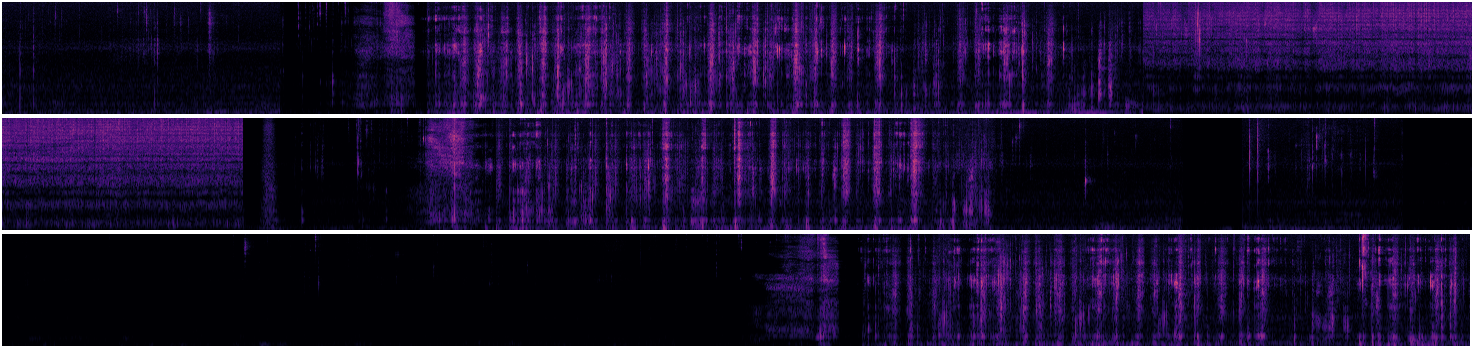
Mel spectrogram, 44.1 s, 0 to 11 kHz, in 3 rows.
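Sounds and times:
wet chewing: 1.0s - 2.2s, 2.8s - 11.4s, 17.6s - 25.0s, 36.4s - 44.0s
food crunches: 4.2s - 11.4s, 17.7s - 24.7s, 38.0s - 44.0s.

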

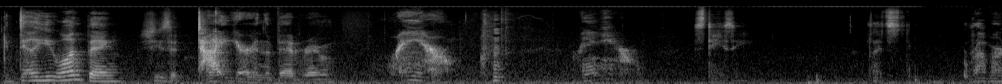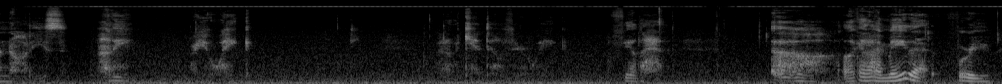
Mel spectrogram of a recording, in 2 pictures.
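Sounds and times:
man whispering: 1.5s - 4.6s, 5.8s - 6.4s, 7.0s - 7.5s, 9.7s - 12.6s, 14.3s - 16.7s.

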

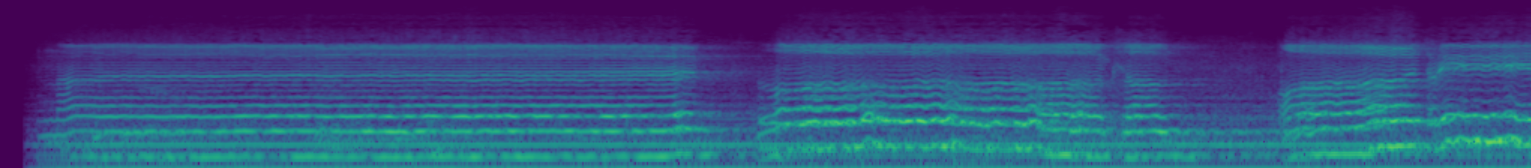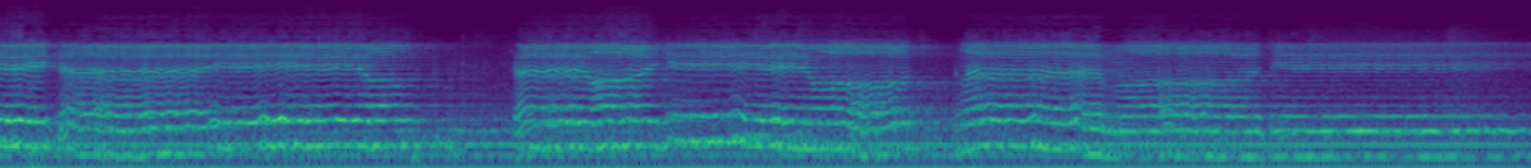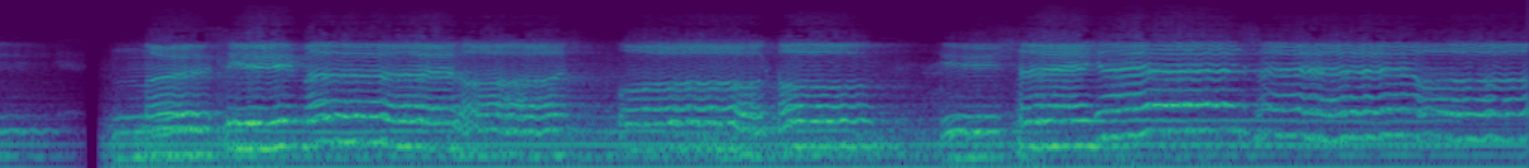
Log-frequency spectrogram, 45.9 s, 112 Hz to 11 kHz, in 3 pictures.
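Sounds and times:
steady low drone: 0.3s - 45.9s.

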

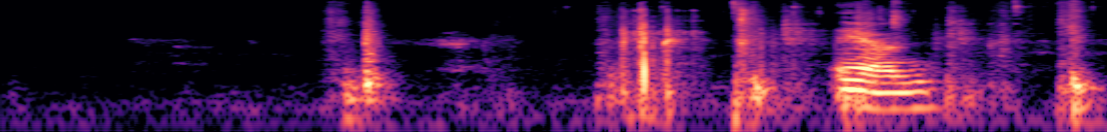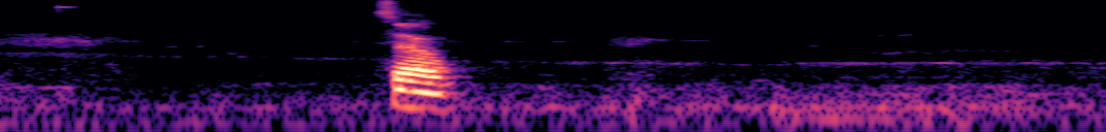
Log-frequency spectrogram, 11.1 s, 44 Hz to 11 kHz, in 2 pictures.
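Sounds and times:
wallet chain jingling: 2.8s - 6.0s.

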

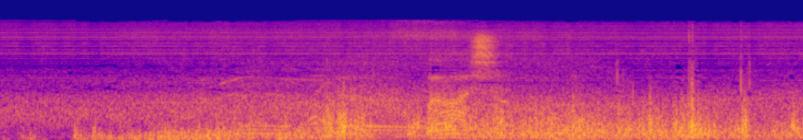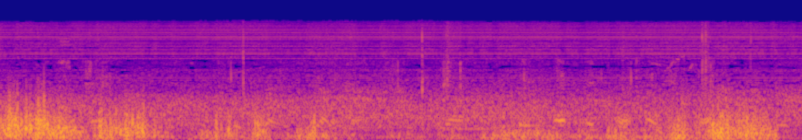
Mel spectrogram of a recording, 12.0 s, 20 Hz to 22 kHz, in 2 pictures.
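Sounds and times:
model plane motor and propeller: 0.0s - 12.0s
wind rumble on microphone: 0.0s - 12.0s.

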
